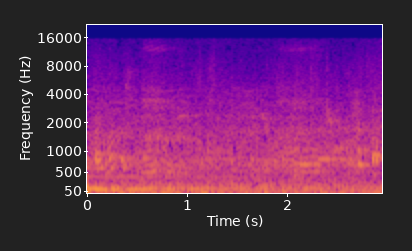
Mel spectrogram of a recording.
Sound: TV playing

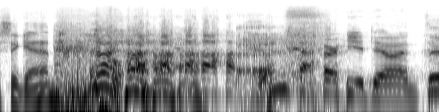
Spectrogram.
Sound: both laughing

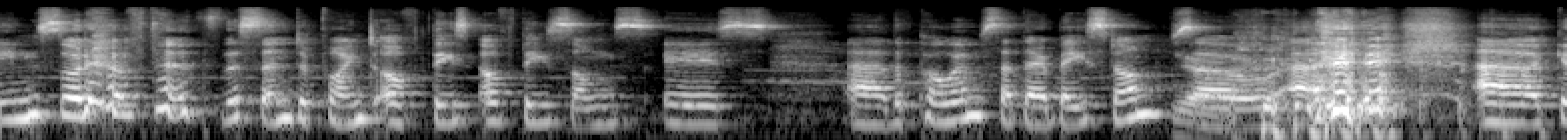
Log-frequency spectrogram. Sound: laughs

